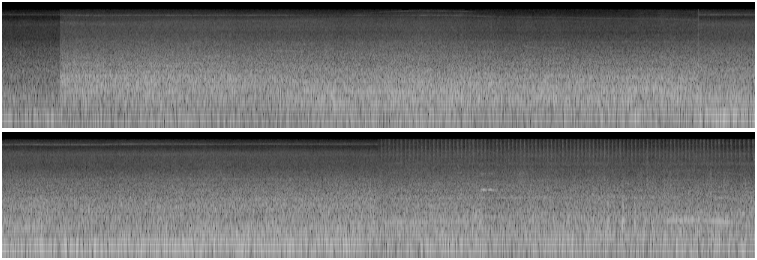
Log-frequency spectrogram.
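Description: Heavy tractor diesel engines running steadily as tractors drive over and compact chopped maize silage on a clamp. The sound jumps louder about a second in.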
